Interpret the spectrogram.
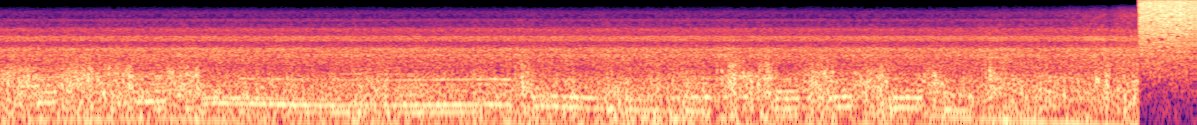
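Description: Harley-Davidson Pan America's V-twin engine running steadily as the motorcycle is ridden down the street. A short burst of hiss comes near the end.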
